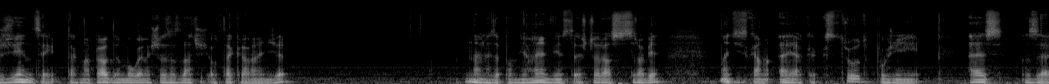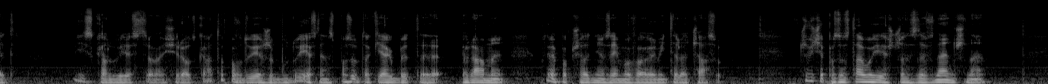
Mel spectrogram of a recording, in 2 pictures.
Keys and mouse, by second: 7.6 e, 9.7 s, 12.8 a, 13.1 z, 16.0 middle click, 18.9-20.9 middle drag, 19.6 a, 19.8 z, 20.4 a.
